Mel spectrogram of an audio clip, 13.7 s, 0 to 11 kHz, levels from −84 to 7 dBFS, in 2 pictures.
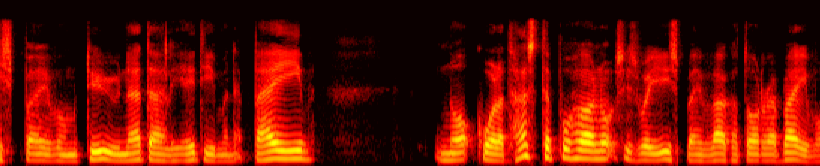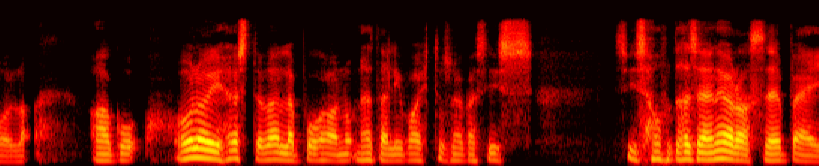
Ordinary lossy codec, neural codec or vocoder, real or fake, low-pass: none; codec, 16 kHz, 1 kbps, X-Codec, WavLM features, trained on Multilingual LibriSpeech; fake; 7.2 kHz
